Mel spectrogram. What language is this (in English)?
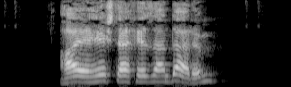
Central Kurdish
